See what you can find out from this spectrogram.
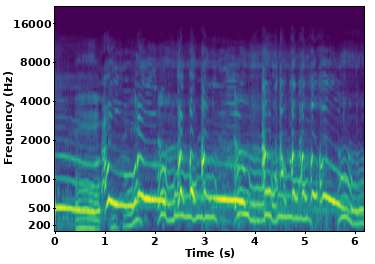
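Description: A chorus of coyotes howls and yips together, several wavering voices sliding up and down and overlapping continuously, loud, with no talking.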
